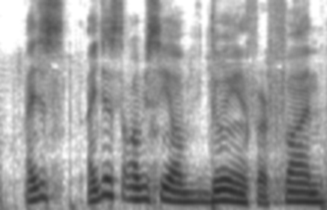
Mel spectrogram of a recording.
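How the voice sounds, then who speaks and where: Against noticeable background noise, a man talks at a moderate pace with ordinary pitch variation. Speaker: mobile game streamer. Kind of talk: casual gameplay commentary. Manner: halting, many fillers; mumbling when playing manually.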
